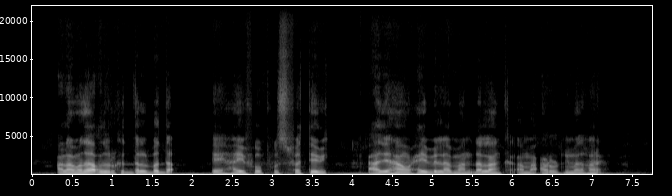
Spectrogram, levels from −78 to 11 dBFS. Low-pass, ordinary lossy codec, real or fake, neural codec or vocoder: none; none; fake; codec, 44.1 kHz, 7.8 kbps, DAC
